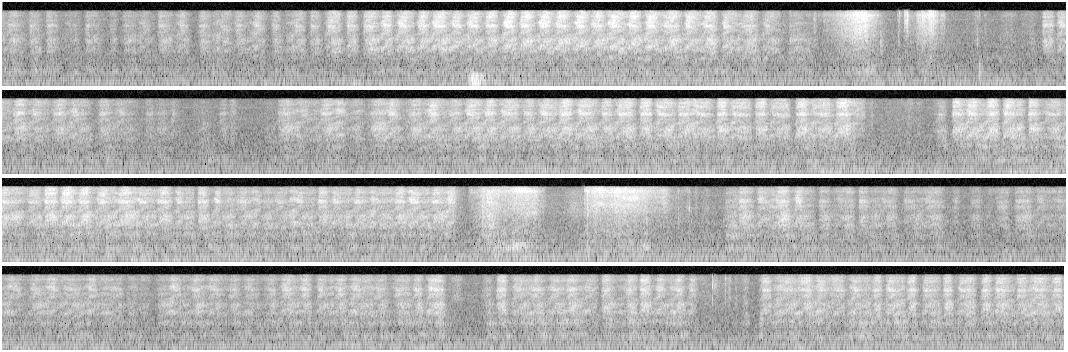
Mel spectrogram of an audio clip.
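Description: Alcohol marker tip rubbing over cardstock as a flower is coloured in small circular strokes: a faint scratchy hiss that stops and starts with the strokes, with a couple of brief taps.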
